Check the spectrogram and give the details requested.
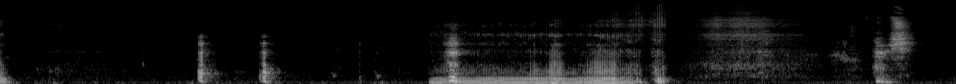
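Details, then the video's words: Yoshi, a sleeping 13-year-old female Boxer on a worn couch, gives one loud, deep, rasping snore lasting about two seconds, framed by softer snuffling breaths and short sniffs. "Thunderous snoring from a sleeping Boxer!"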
